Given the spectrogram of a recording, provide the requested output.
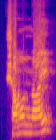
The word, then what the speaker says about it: সমন্বয়: আর একটা রয়েছে সমন্বয়, সমন্বয়, এখানে কিন্তু ব ফলা ব্যবহার করা হয়েছে, এবং যার সঙ্গে ব ফলা থাকে সেই বর্ণটা উচ্চারণের ক্ষেত্রে দ্বিত্ব হয়, আর দ্বিত্ব মানে কি?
